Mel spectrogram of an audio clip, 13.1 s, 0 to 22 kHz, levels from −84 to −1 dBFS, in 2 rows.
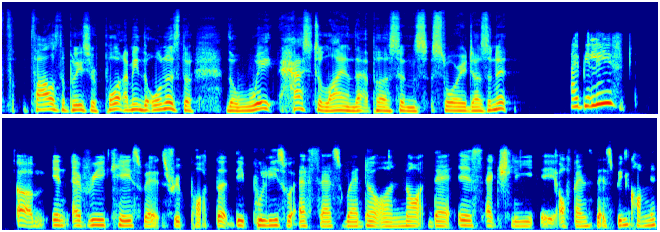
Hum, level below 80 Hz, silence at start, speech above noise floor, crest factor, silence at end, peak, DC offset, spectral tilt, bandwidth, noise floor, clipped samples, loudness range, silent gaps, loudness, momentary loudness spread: none; -64 dBFS; 0.05 s; 53 dB; 16 dB; 0 s; -8 dBFS; under 0.1%; -5.5 dB/octave; 15.5 kHz; -75 dBFS; under 0.1%; 2 LU; none; -23 LUFS; 6 LU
